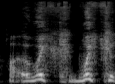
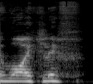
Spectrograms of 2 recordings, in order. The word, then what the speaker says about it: Wycliffe: Wycliffe. It depends how you say it. You say Wycliffe or Wycliffe. I always say Wycliffe.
